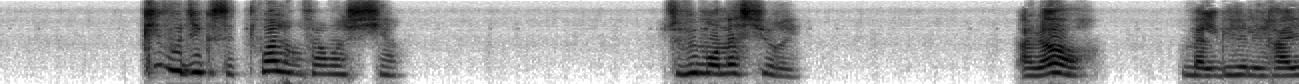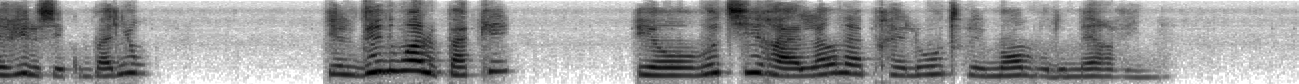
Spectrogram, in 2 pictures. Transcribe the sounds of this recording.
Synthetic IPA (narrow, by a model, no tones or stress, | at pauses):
kʲivud̪ikəsɛt̪t̪ːwalɑ̃fɛʁmɛ̃ʃjɛ̃ | ʒ̥əvømɑ̃nasyʁe | alɔʁ | malɡʁeleʁajʁid̪əsekɔ̃paɲjɔ̃ | ild̪enwaləpakʲɛ | eɑ̃ʁət̪ʰiʁalɛ̃napχɛlot̪χlemɑ̃bʁəd̪əmɛʁvin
